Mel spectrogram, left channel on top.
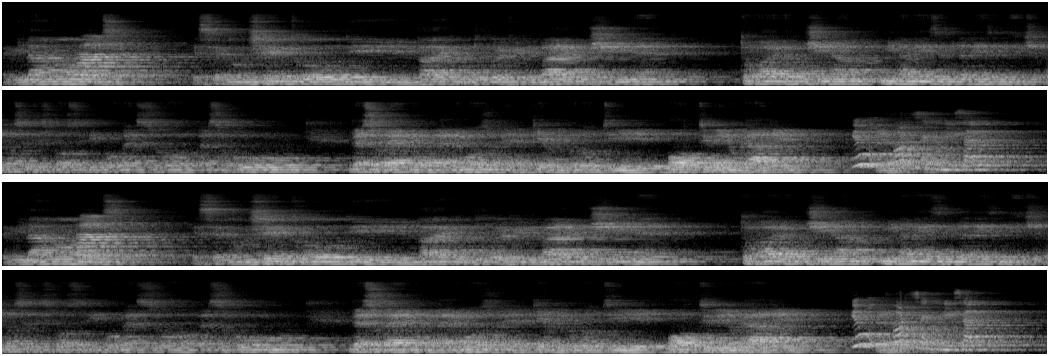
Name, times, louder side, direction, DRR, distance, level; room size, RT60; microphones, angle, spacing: voice 1, 0.0-1.1 1.9-6.6 7.4-18.4 19.2-19.4, equal, 15° left, -8 dB, 2.0 m, -24 dB
voice 2, 0.7-1.6 18.9-20.3, right 1 dB, 85° right, -2 dB, 1.4 m, -24 dB
6.4 x 6.3 x 5.9 m, 2.3 s
head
